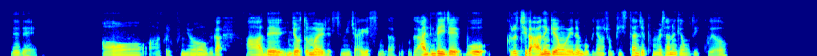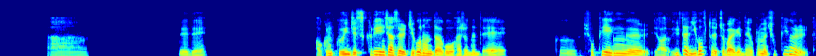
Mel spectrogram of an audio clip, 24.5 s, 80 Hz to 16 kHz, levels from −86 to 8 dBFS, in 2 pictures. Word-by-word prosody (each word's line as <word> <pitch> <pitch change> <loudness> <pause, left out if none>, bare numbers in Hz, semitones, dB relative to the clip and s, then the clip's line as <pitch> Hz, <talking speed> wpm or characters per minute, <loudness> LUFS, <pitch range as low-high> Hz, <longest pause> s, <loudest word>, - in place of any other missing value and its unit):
네네. 70 -11 -10 1.0
어. 100 +3 -5
아 90 +2 -19
그렇군요. 90 0 -8
그러니까 85 - -7 0.3
아 95 +2 -3
네 90 -4 +4
인제 85 +6 -1
어떤 100 +4 +1
말씀인지 85 -4 -3
알겠습니다. 70 +1 -11 0.3
아 105 +2 +3
근데 130 +1 +5
이제 105 -4 +4
뭐 100 -1 +2 0.3
그렇지가 135 +2 +2
않은 120 +7 +6
경우에는 105 -1 +3
뭐 95 -6 -6
그냥 85 -3 -9
좀 85 -1 -14
비슷한 100 - -4
제품을 115 -4 -6
사는 110 -1 -2
경우도 85 -4 -9
있고요. 75 -2 -12 2.1
아. 90 0 -19 1.3
네네. 75 -9 -9 1.6
어 - - -12
그럼 130 -1 -2
그 120 -2 +3
이제 110 -2 +4
스크린 190 - +1
샷을 150 -7 +5
찍어 180 +7 +3
놓는다고 110 -8 +2
하셨는데 100 -9 -5 0.7
그 90 -2 -16
쇼핑을 140 - +1
여 - - -7
일단 135 +1 0
이거부터 170 - 0
여쭤 125 - -3
봐야겠네요. 75 -3 +1
그러면 125 +1 0
쇼핑을 195 - -3
100 Hz, 265 characters per minute, -23 LUFS, 90-125 Hz, 2.1 s, 않은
